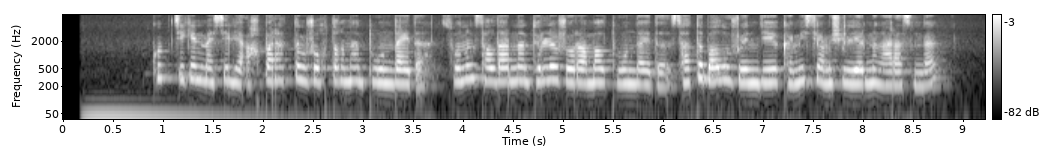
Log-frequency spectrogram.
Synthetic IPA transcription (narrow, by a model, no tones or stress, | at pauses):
kʲʰɵpt̪ʰe̞ɡʲe̞nmæse̞le̞ʔɑqpɑɾɑt̪ːəɴʒoqt̪əʁənɑnt̪ʰuənd̪ɑjd̪ə | so̞n̪əɴsɑlˠd̪ɑɾənɑnt̪ʰʏɾlɪʒo̞ɾɑmɑlˠt̪ʰuənd̪ɑjd̪əsɑt̪əpɑlˠuʒɵnʏnd̪e̞ɡʲɪkʰo̞mijsʲːijamʏʃe̞le̞ɾɪnɪŋɑɾɑsənd̪ɑ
